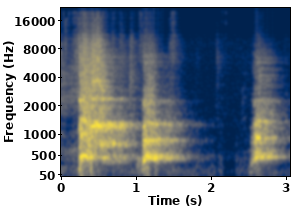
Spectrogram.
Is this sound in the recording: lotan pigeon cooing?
no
